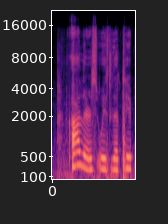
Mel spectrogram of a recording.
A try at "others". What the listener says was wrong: What is that vowel? Is it ah? And remember, it's a Z sound at the end.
